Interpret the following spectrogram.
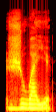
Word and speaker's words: joyeux: For English speakers, seeing the letters J-O-Y together, there is a tendency to want to pronounce this letter combination as joy, right? Fair enough. But in that word, the letters J-O-Y together are pronounced joie, joie, with wa, wa.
